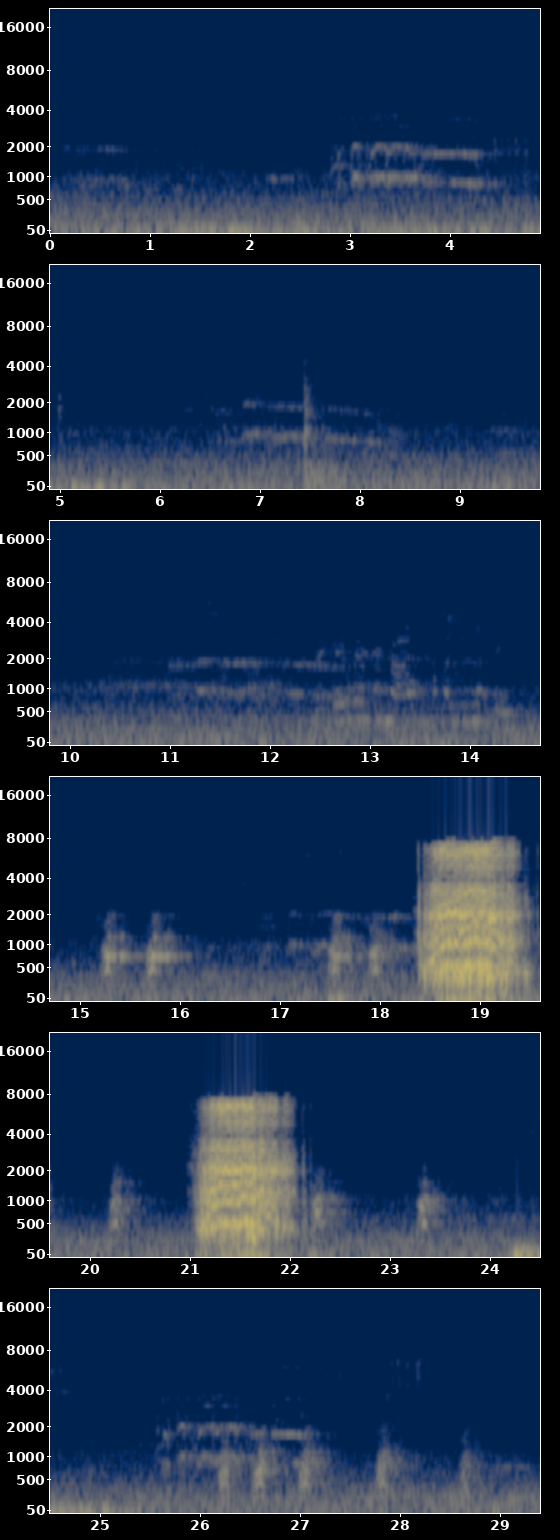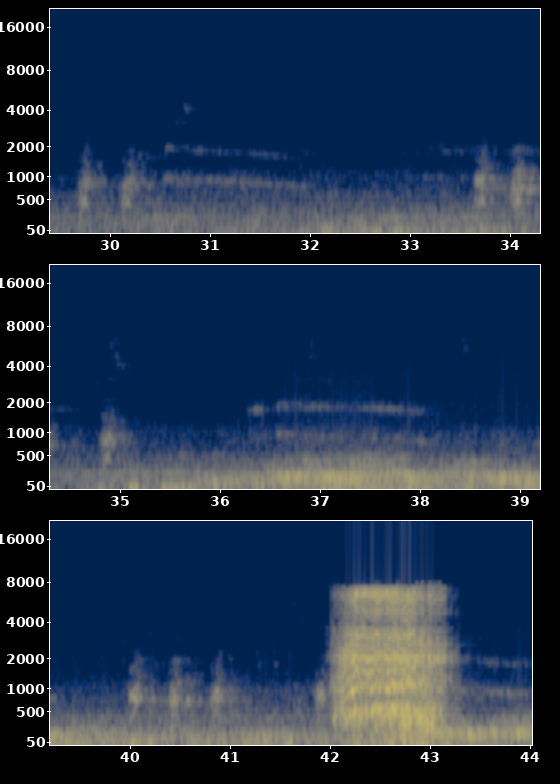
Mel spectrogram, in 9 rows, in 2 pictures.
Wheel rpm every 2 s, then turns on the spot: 0, 0, 0, 0, 0, 0, 0, 0, 0, 40, 20, 0, 0, 0, 0, 0, 0, 0, 0, 0, 0, 40.
none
